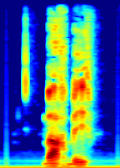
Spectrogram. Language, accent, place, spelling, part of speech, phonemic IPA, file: French, France, Lyon, barber, verb, /baʁ.be/, LL-Q150 (fra)-barber.wav
- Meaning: to bore someone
